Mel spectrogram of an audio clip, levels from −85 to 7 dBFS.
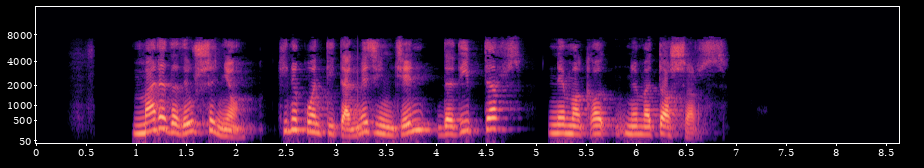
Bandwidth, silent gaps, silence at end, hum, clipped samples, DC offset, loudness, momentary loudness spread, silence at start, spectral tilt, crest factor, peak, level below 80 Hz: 7.8 kHz; 5.02-5.11 s; 1.75 s; none; under 0.1%; under 0.1%; -16 LUFS; 17 LU; 0.95 s; -5 dB/octave; 16 dB; -2 dBFS; -58 dBFS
